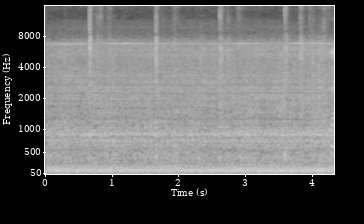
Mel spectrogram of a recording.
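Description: A Class A truck pulls off from a stop during a service brake test, its engine droning loud and steady with a low rumbling tone and a faint periodic clank, no voices over it.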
